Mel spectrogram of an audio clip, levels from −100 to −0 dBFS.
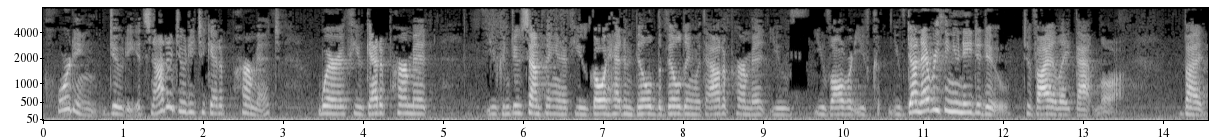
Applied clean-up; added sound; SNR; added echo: none; none; none; none.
